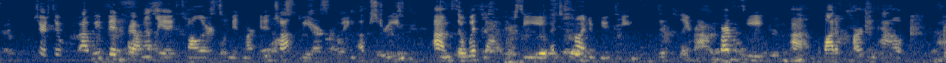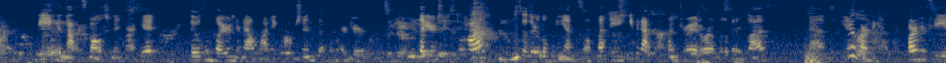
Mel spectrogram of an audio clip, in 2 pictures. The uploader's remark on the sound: Live at the SIIA 2022 Engage Conference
